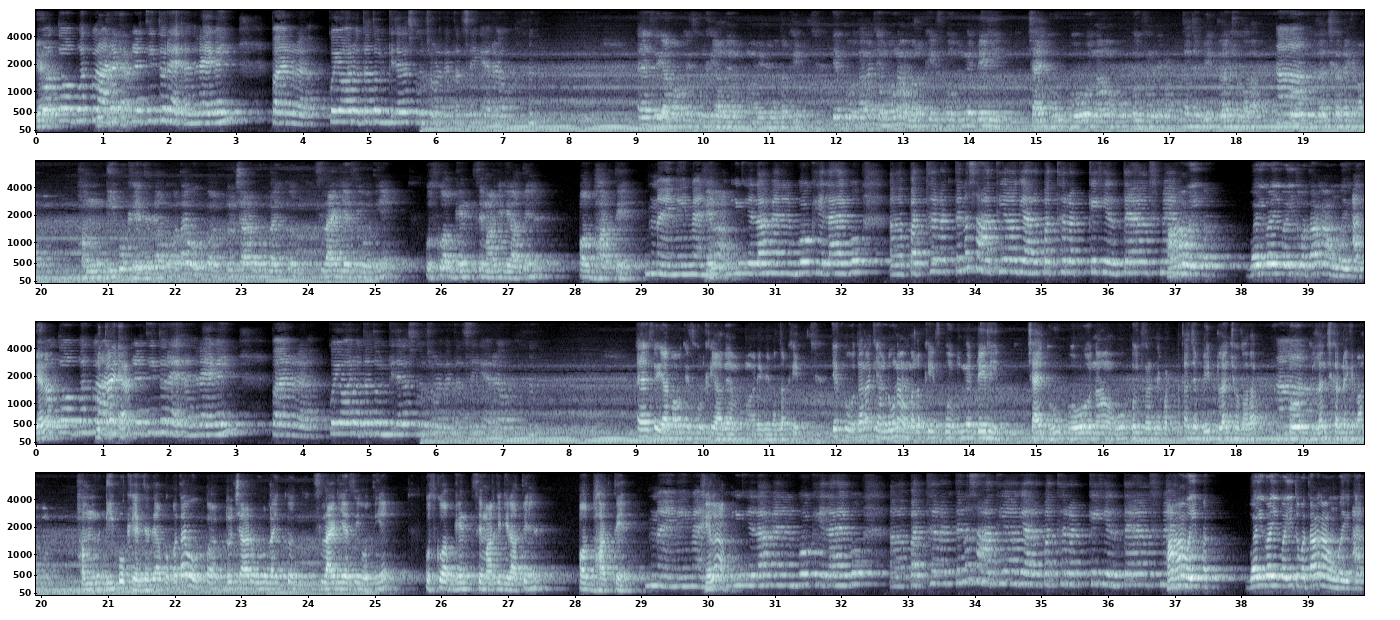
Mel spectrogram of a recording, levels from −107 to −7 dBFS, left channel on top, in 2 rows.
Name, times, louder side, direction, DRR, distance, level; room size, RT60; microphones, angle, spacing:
voice 1, 0.0-3.2 3.5-7.5 18.6-19.2 29.1-37.2 39.7-39.8, left 2 dB, 25° left, 0 dB, 0.3 m, -31 dB
voice 2, 0.9-1.4 9.0-11.5 11.9-14.5 14.9-18.3 18.8-20.1 20.5-23.8 24.2-25.2 25.8-27.5 28.1-28.8 29.9-30.3 36.9-37.5 38.1-39.8, right 4 dB, 80° right, 7 dB, 0.3 m, -27 dB
sound 1, 5.8-25.0, equal, 85° left, 0.8 m, -35 dB
2.6 x 2.0 x 2.5 m, 1.3 s
head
